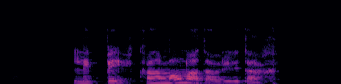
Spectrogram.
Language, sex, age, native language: Icelandic, female, 30-39, Icelandic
